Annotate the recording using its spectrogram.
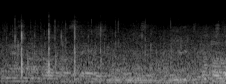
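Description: Hand claps from a small seated group, evenly spaced and tapering off within the first second, then voices with a little laughter.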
